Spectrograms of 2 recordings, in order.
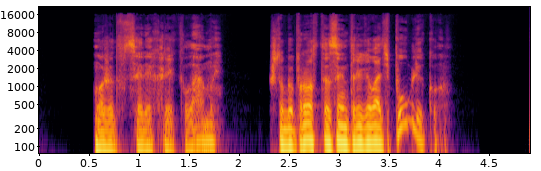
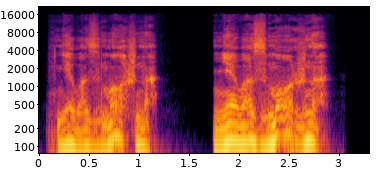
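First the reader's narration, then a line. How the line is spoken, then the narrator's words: Indignant hissing. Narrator (Russian): Люди возмущенно шипели ему в спину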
